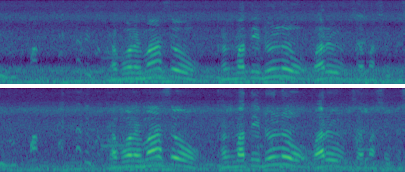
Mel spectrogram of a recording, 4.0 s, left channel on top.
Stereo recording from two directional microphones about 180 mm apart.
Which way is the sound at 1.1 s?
10° right (ahead or behind).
